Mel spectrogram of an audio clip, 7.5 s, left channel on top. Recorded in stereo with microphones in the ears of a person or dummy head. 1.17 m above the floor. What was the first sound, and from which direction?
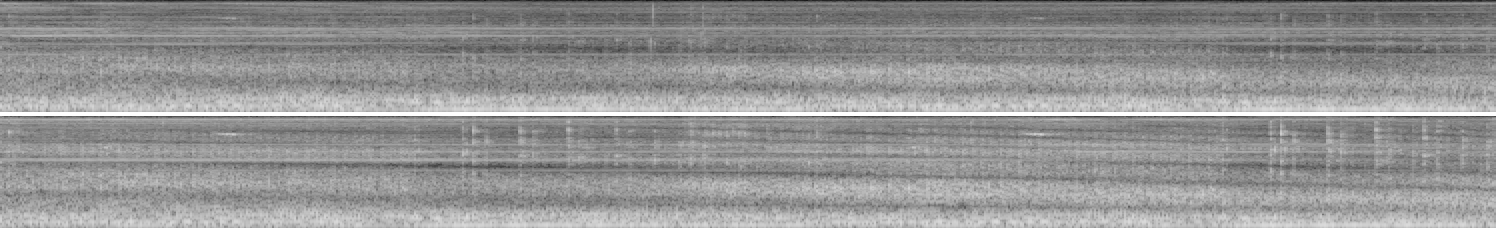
A motorcycle, 80° right.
